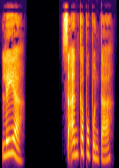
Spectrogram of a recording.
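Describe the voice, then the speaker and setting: A woman's voice: fairly high pitch, lively intonation, takes it slowly, darkish tone, husky, no room sound, clean studio sound, exaggerated voice. A woman with a Filipino accent voicing an earnest, hesitant young rich man in a narrated romance story. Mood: worried.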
